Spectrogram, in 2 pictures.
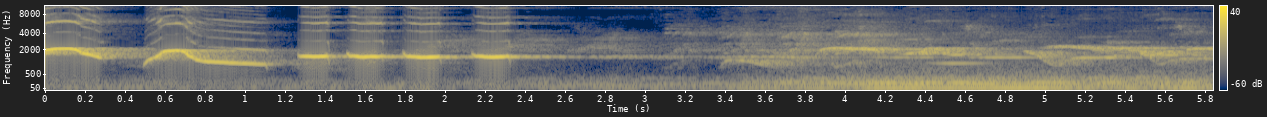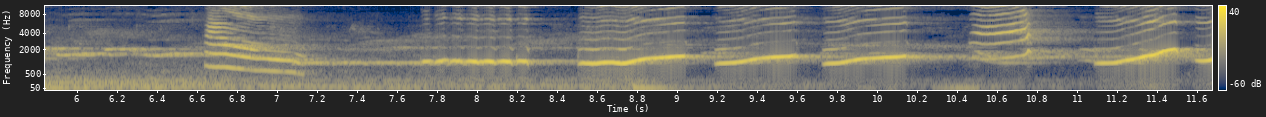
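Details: Lure song of a masked laughingthrush: loud ringing whistled phrases with short rising swoops, a quieter middle section with low rumble, then a run of clear up-slurred whistles repeated about every half second.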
